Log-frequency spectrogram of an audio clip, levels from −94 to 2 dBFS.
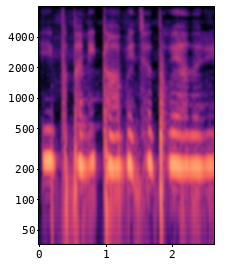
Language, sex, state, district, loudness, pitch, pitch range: Hindi, female, Uttar Pradesh, Ghazipur, -23 LUFS, 225 Hz, 215-235 Hz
